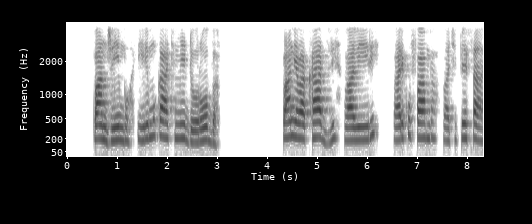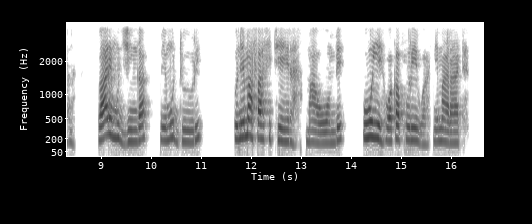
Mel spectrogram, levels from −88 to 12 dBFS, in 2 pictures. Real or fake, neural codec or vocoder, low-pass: real; none; 3.6 kHz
